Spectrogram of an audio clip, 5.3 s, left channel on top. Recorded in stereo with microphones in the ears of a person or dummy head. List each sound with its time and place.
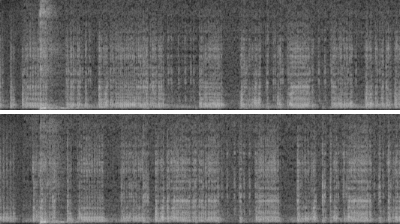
0.5 s a snare drum: 55° left (ahead or behind), 3 m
